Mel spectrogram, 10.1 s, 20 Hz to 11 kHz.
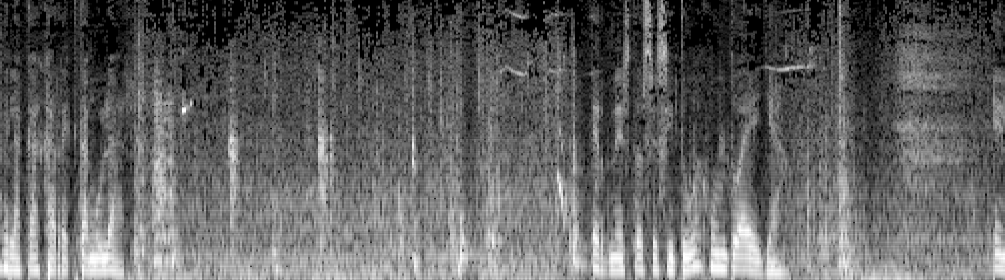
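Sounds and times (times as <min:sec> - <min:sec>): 
speech: 0:00.0 - 0:01.8, 0:05.9 - 0:08.0
van rear door being opened: 0:01.3 - 0:05.9, 0:08.1 - 0:08.9.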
